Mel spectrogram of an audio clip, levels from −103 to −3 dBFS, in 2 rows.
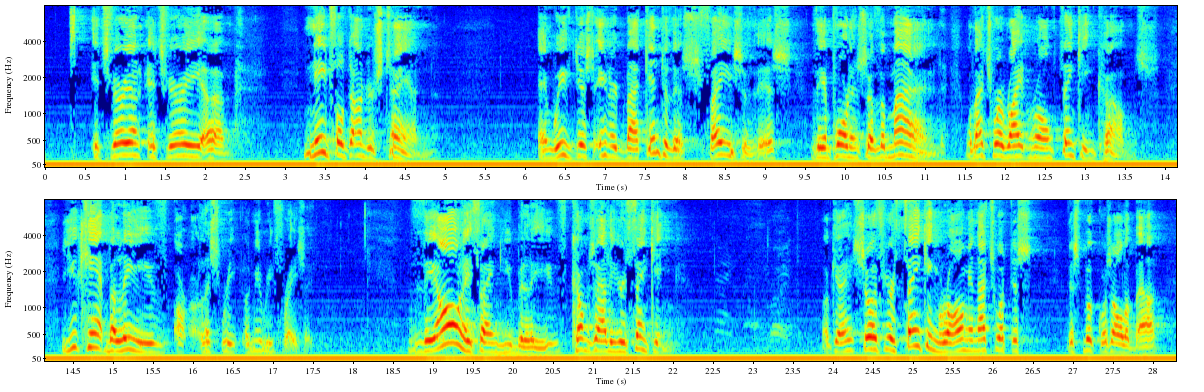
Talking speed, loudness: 140 wpm, -25 LUFS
